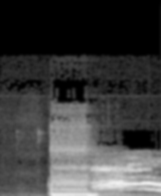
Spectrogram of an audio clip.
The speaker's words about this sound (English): Listen, is that a buzzer?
